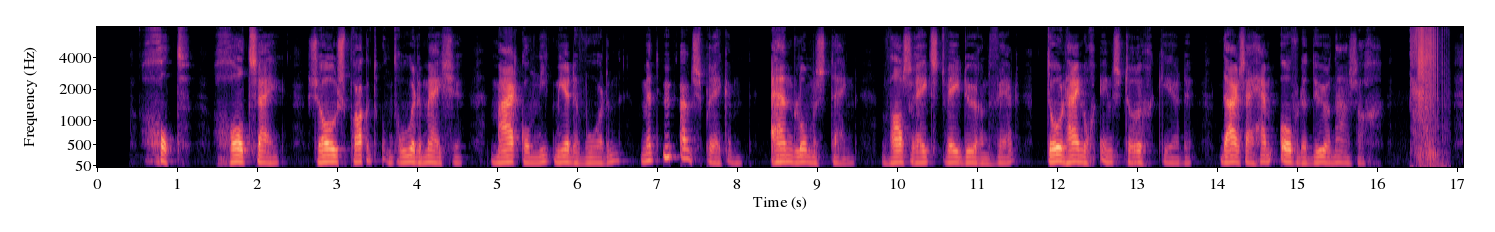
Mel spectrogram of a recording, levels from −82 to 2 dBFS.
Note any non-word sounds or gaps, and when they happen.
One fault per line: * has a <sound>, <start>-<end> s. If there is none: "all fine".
* has a squeak, 16.4-16.9 s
